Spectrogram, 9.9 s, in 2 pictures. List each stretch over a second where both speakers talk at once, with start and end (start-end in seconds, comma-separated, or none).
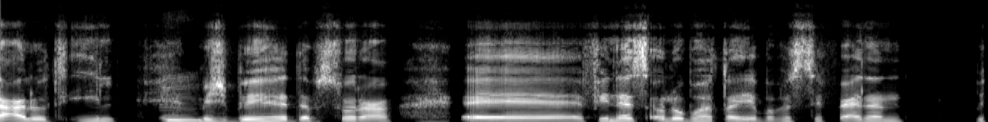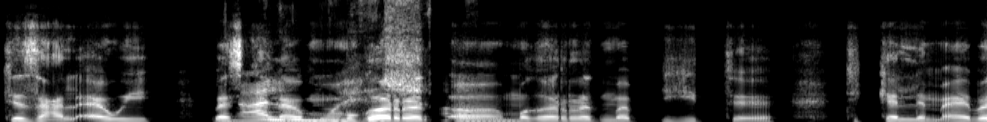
6.1-7.5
